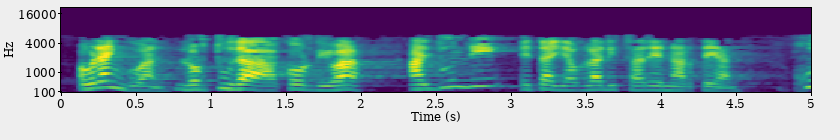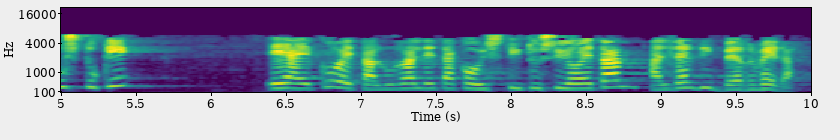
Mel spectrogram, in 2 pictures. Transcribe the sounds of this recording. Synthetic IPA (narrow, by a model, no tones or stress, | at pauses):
o̞ɾajŋɡo̞anlo̞ɾt̪uðaːko̞ɾðio̞aald̪und̪ie̞t̪aʝawɾlaɾit͡saɾe̞naɾt̪e̞an | ʝust̪uki | eaeko̞e̞t̪alurald̪e̞t̪ako̞inst̪it̪usio̞e̞t̪anald̪e̞ɾðiβe̞ɾβe̞ɾa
